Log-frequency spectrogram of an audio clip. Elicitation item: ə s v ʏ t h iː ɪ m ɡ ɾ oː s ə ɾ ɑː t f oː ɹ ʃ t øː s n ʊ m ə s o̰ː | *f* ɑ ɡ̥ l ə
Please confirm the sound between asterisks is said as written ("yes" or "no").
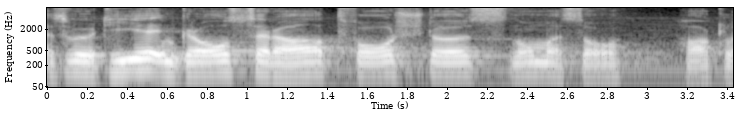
no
